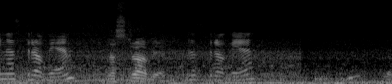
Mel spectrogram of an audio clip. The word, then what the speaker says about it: na zdrowie: You say na zdrowie.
